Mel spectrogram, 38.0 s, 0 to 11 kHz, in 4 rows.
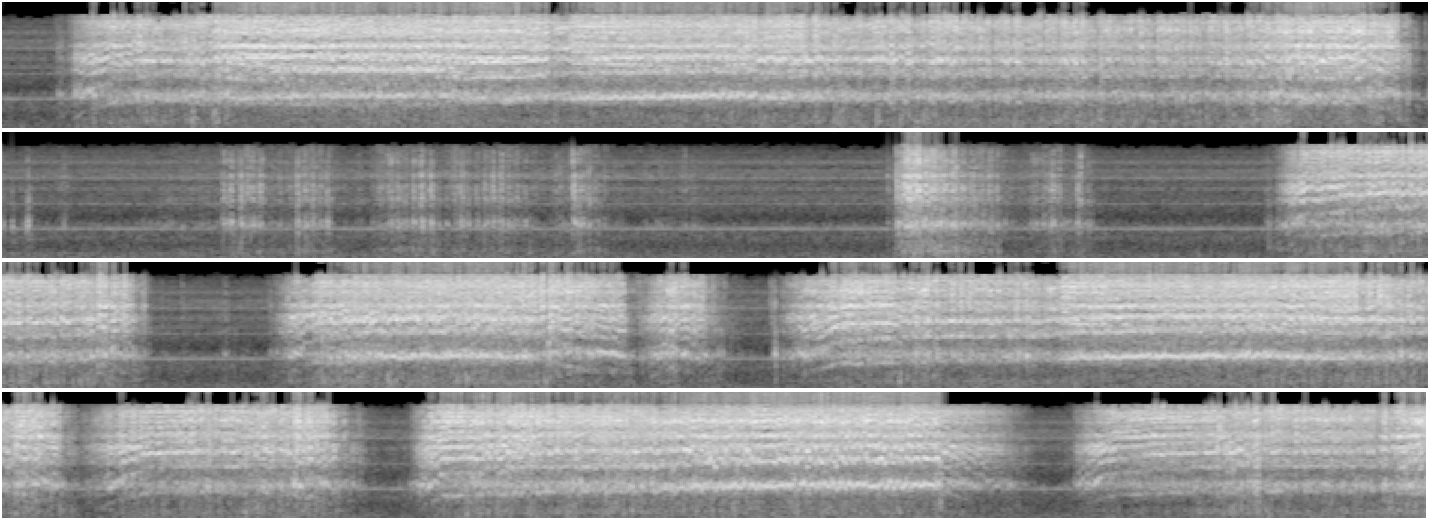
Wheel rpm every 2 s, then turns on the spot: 130, 200, 200, 200, 120, 10, 10, 10, 10, 130, 90, 100, 130, 190, 130, 110, 190, 110, 170.
10-18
